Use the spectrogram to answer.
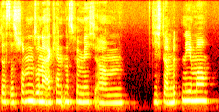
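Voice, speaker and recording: Speaking at a fairly slow pace, a woman keeps a fairly high pitch in a flat, monotone delivery. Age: 30s. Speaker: coaching client. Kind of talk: interview.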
